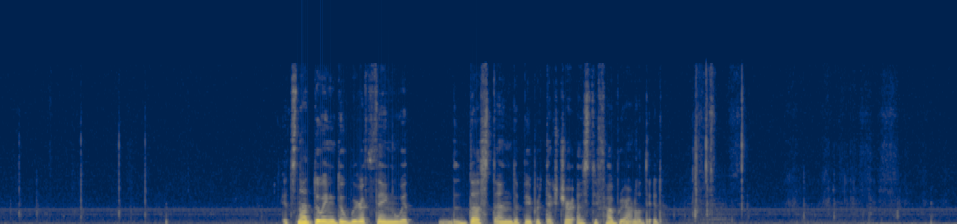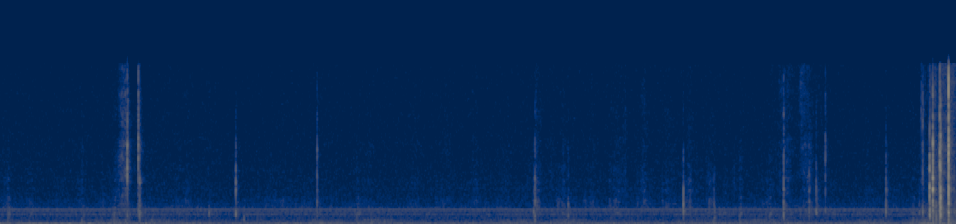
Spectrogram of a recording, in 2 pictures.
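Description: A brush dabs and strokes softly on paper.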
